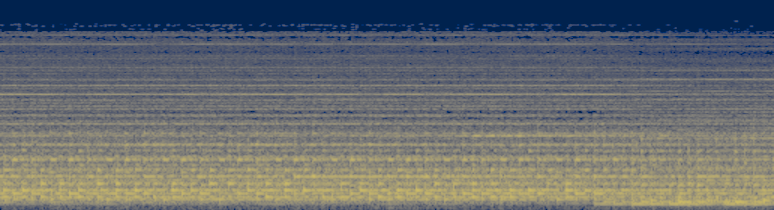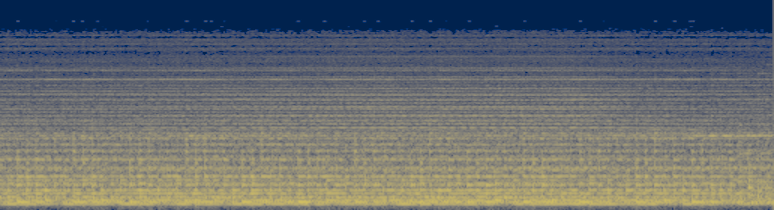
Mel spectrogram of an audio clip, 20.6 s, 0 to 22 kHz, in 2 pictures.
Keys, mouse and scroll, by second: 1.0 Escape, 1.1 Escape, 2.0 b, 3.0 Delete, 4.1 m.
